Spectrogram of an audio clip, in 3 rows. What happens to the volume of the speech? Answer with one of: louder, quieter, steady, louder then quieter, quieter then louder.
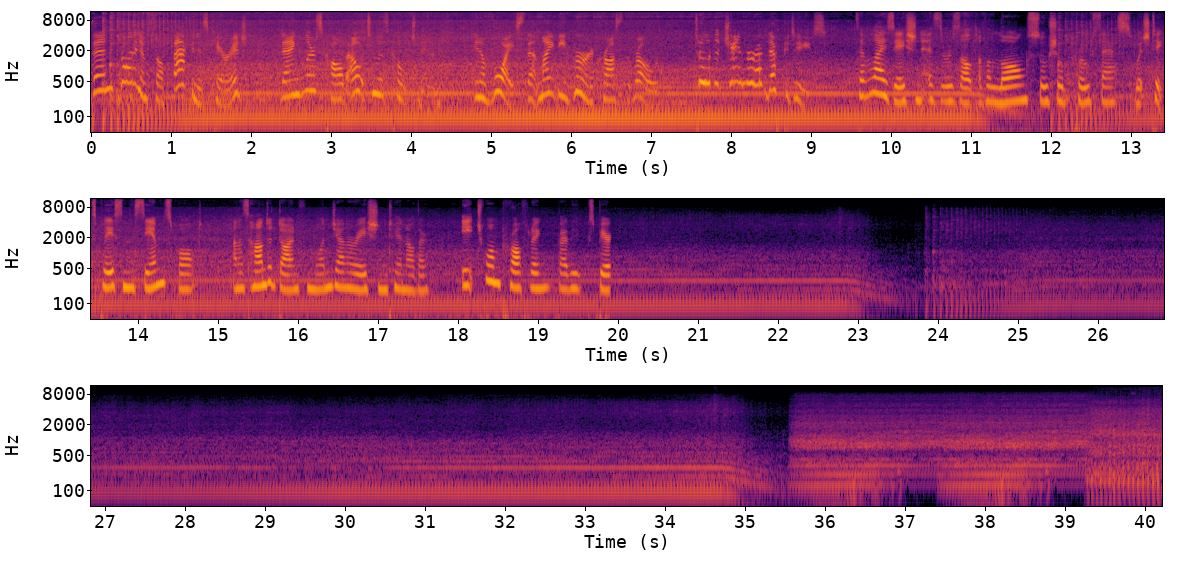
steady.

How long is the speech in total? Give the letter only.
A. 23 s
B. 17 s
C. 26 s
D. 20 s
D.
